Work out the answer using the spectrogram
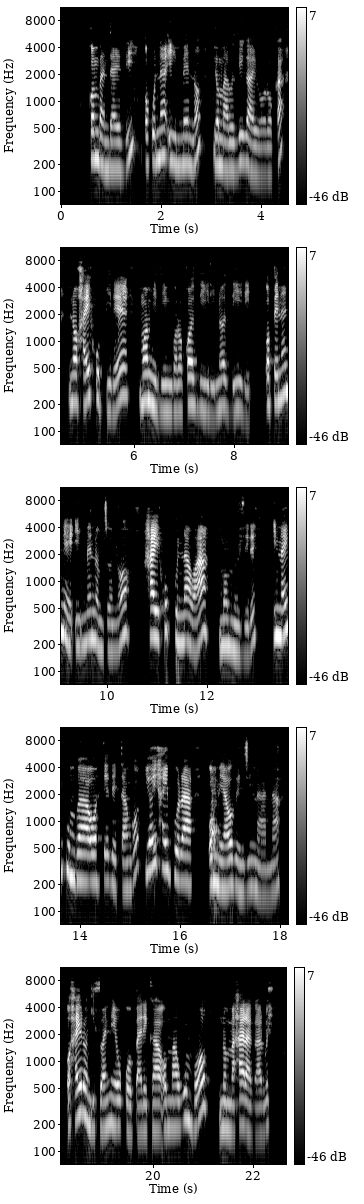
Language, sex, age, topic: Oshiwambo, female, 25-35, finance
